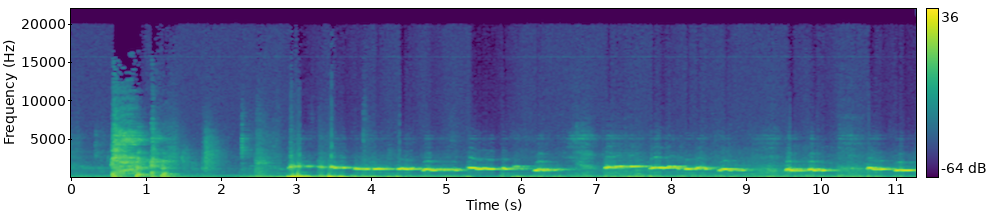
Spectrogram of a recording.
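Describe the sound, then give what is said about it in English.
After a couple of coughs, someone whistles a cheerful, bouncy tune, the melody stepping up and down in short phrases for several seconds. “And as he was working, as he was walking to work with his shovel over his shoulder, he was just so happy and carefree that he was whistling a happy tune.”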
